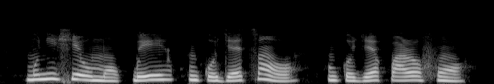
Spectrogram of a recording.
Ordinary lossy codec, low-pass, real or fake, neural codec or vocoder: AAC, 48 kbps; 5.4 kHz; real; none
